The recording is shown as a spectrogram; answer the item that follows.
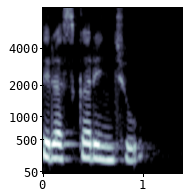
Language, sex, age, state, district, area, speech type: Telugu, female, 18-30, Telangana, Yadadri Bhuvanagiri, urban, read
